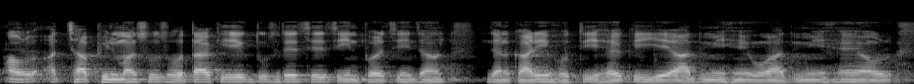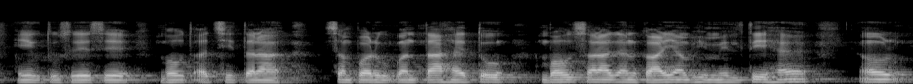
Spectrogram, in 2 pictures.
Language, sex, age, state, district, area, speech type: Hindi, male, 30-45, Bihar, Begusarai, rural, spontaneous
